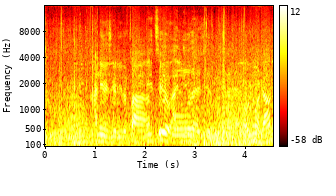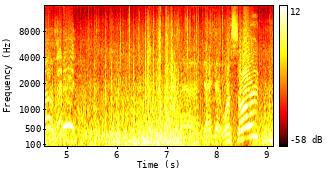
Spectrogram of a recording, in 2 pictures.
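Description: Young men shout and yell excitedly close by.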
